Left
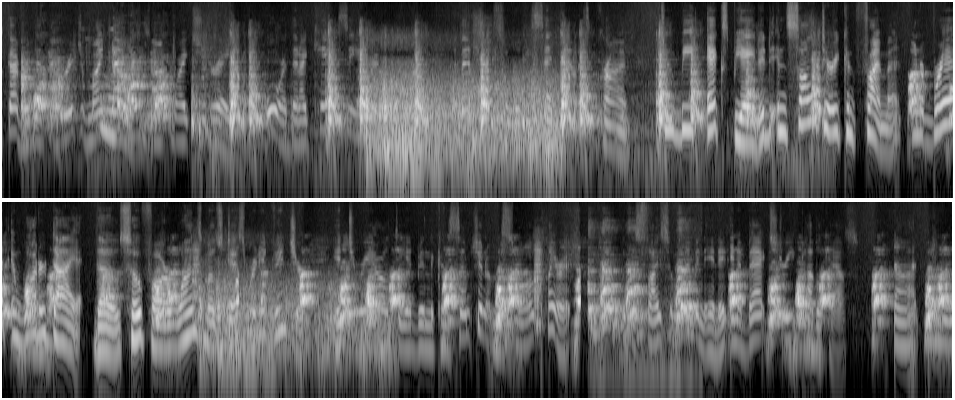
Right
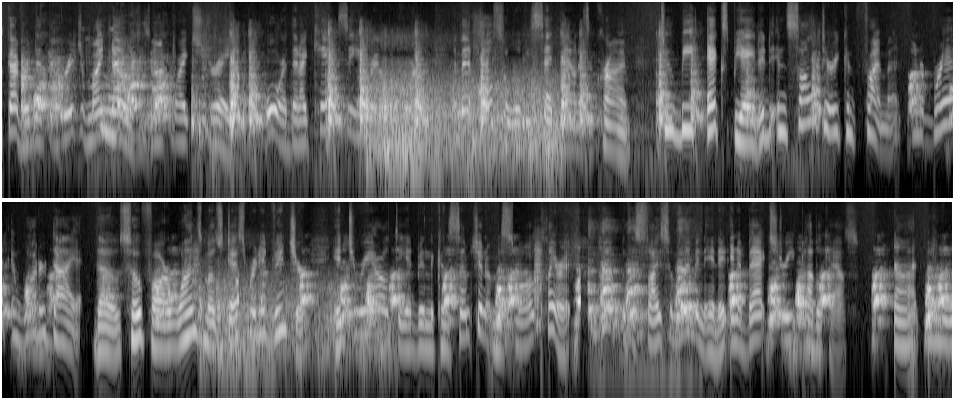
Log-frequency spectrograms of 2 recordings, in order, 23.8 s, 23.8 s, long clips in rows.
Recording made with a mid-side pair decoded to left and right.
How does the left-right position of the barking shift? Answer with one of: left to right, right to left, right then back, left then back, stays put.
left then back.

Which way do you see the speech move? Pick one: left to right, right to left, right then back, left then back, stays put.
left then back.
